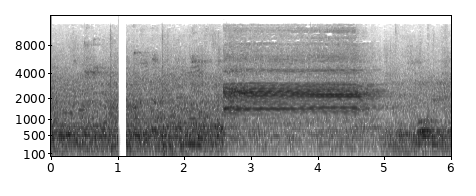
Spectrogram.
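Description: Gymnasium scoreboard horn sounding one steady blast of about two seconds, starting a little after halfway, as the game clock runs out. Crowd voices and court noise run around it.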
